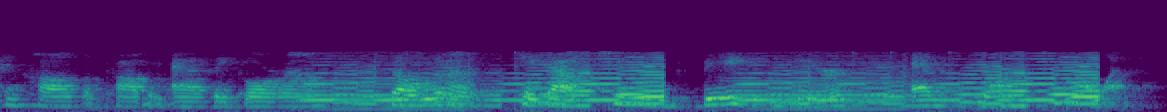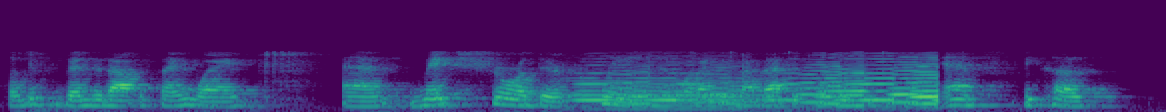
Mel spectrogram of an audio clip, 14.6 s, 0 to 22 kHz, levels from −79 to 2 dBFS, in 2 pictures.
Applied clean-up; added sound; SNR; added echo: none; Accordion; -3 dB; reverberation time 0.5 s.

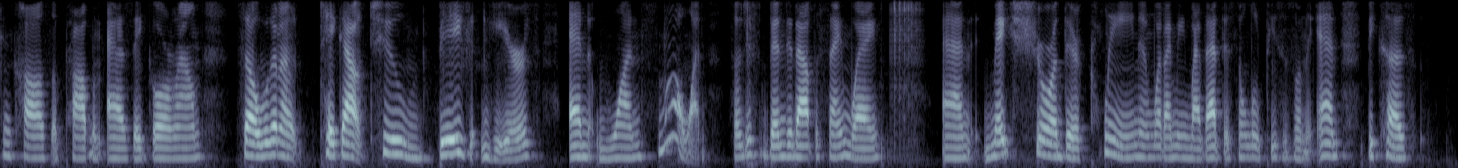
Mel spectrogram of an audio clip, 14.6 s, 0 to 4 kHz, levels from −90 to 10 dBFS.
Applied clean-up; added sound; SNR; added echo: none; none; none; none.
